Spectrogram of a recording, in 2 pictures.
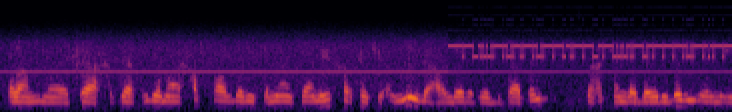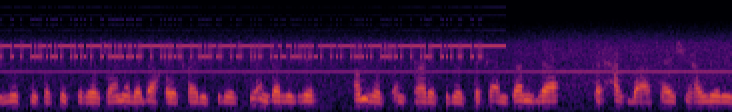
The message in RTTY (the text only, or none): AKACO RGSQV QHWBC IIFDK UUFZO FZQSP YAPKC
